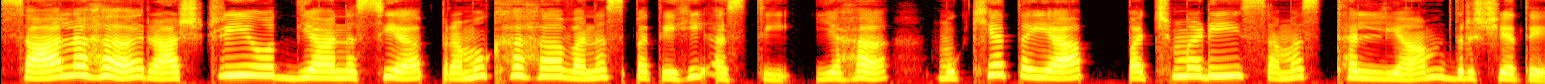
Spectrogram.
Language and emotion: Sanskrit, neutral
